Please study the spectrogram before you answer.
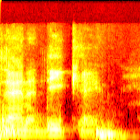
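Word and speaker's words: Anudike: I'm always mispronounce his name, is Anindike, and he has really been impressive.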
